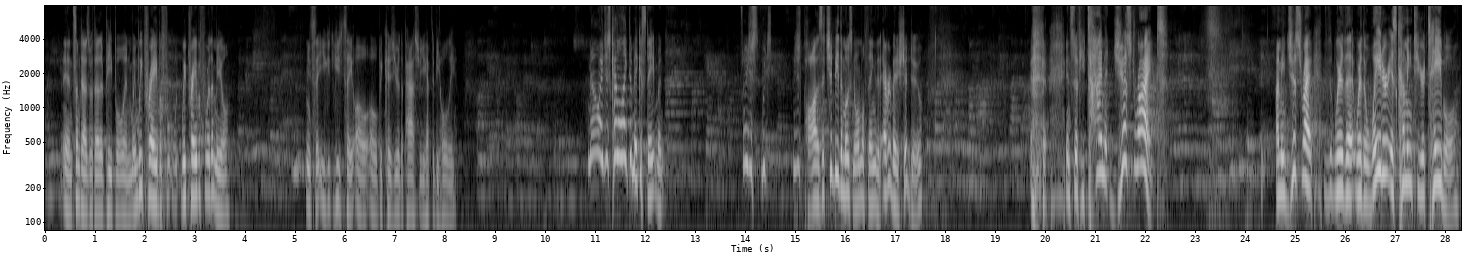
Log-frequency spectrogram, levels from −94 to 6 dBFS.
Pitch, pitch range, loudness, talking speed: 180 Hz, 155-225 Hz, -27 LUFS, 165 wpm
